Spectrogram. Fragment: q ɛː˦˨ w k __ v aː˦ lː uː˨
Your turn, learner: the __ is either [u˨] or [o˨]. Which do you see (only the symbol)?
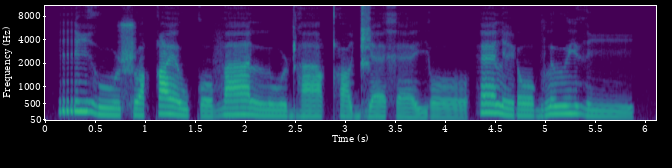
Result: o˨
